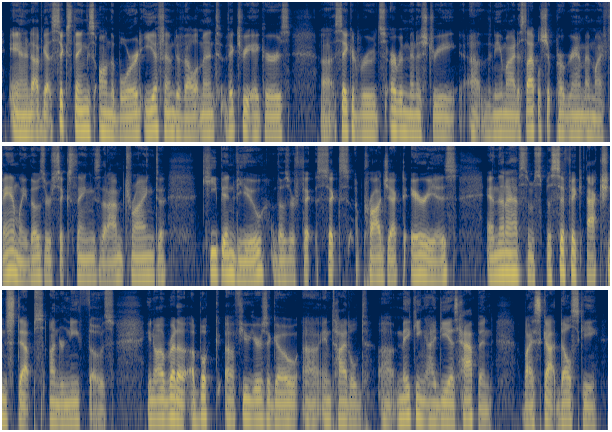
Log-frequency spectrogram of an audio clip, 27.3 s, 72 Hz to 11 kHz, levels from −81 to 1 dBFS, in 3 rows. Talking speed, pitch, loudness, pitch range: 160 wpm, 100 Hz, -24 LUFS, 95-110 Hz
